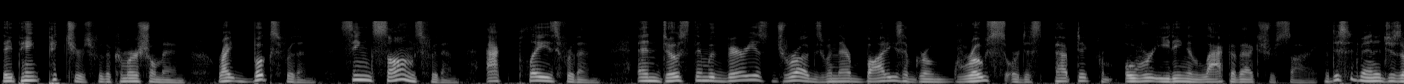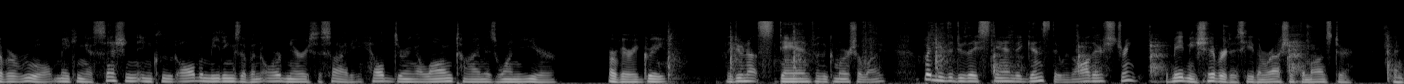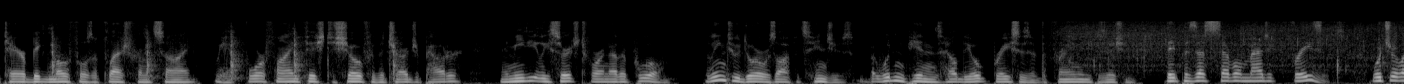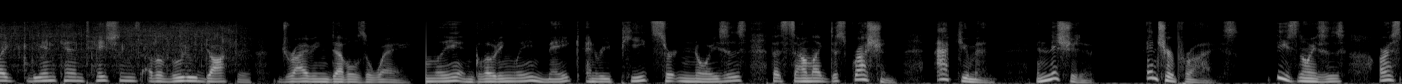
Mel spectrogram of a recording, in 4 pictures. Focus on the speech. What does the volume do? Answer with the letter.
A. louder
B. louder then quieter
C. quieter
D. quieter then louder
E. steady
E.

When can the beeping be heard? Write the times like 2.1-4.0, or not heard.
not heard.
